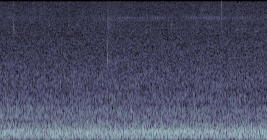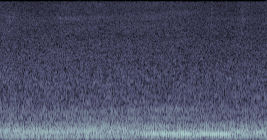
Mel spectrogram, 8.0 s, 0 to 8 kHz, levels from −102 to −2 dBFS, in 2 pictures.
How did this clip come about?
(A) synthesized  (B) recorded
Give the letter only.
B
